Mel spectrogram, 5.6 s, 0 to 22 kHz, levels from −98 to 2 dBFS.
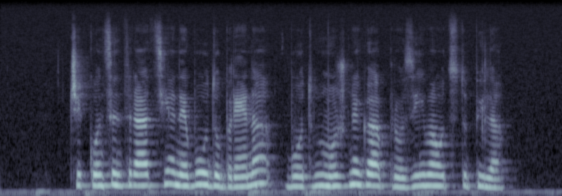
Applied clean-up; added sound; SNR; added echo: none; none; none; none.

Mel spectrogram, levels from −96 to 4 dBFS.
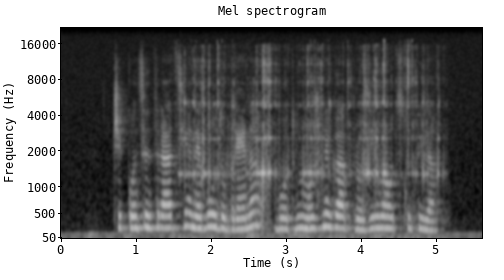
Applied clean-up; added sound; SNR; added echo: none; Liquid; 5 dB; none.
